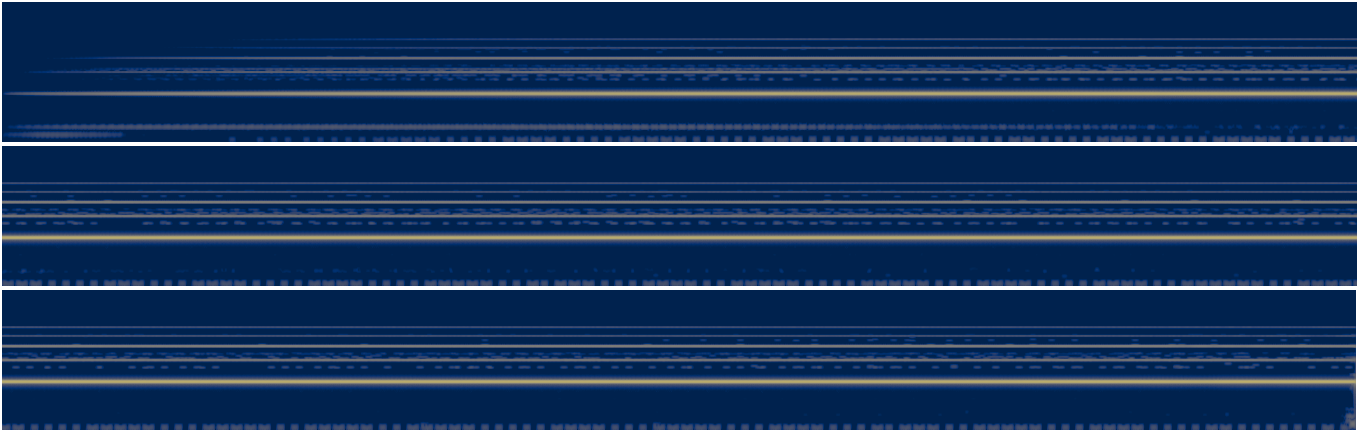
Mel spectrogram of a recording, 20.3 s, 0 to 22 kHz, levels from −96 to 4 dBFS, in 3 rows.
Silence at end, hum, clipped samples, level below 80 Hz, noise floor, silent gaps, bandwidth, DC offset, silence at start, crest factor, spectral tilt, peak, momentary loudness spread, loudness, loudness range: 0 s; none; under 0.1%; -78 dBFS; -57 dBFS; none; 8.6 kHz; under 0.1%; 0.6 s; 6 dB; 3.5 dB/octave; -18 dBFS; 4 LU; -22 LUFS; 3 LU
